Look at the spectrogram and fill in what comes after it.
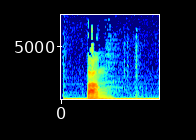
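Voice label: "pang5", Teochew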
